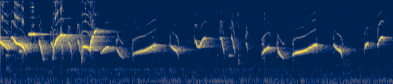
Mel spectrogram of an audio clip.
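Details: Horsfield's babbler in full-variation kleperan song meant as masteran for songbirds: a rich jumble of slurred whistles at the start, then separate rising and falling whistled phrases spaced by short gaps.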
